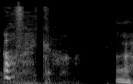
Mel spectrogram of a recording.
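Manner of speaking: hushed whisper with audible relief.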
